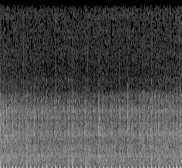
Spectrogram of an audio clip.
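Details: Old Hero Splendor after clutch housing replacement: single-cylinder idle thumps evenly at about eleven beats a second, low and steady with no rattle; healthy idle.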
